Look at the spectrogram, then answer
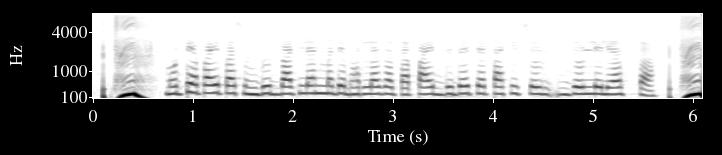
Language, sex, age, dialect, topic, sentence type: Marathi, female, 60-100, Southern Konkan, agriculture, statement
